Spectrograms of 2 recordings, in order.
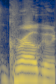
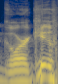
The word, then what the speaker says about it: Grogu: All right, It's Grogu, not Gorgu.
